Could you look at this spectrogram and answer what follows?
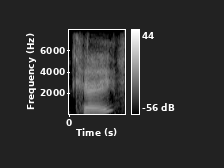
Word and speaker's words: Kay: you thank thank you k um okay very I couldn't remember how you asked me to pronounce it is K correct okay yeah yeah now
